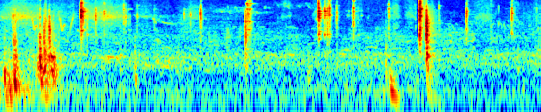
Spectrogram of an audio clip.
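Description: Metal surgical instruments clicking and clinking as they are handled and set down on a table: a few sharp, scattered clicks, with a brief lower sound about half a second in.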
